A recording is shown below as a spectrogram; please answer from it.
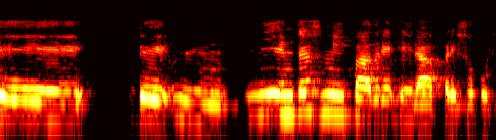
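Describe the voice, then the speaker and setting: A high-pitched woman talks at a very slow pace with ordinary pitch variation. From Venezuela (Andes, Maracaibo), born in Spain. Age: 70s. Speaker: retired dentist, alumna. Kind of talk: interview.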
